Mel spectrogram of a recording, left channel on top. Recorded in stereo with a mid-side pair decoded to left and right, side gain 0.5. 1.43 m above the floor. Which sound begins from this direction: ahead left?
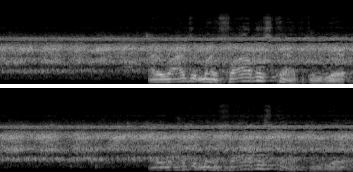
A man speaking, at 1.5 s.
